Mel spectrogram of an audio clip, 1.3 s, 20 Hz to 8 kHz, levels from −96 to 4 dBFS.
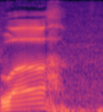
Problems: none marked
